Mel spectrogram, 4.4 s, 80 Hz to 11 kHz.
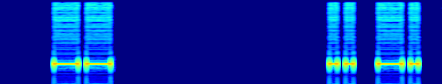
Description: Morse code, heard as a keyed tone, about 15 wpm, 800 Hz. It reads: M I N
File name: Special INGs-mp3s / Special INGs-mp3s / VerySlowToFaster Ing @13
